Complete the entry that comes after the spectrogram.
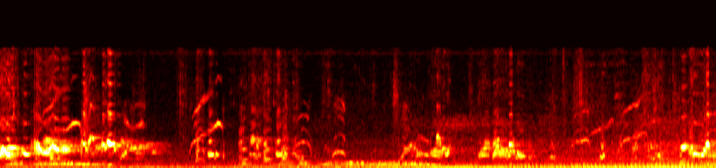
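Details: Red-whiskered bulbul singing in competition, a decoy song for training birds and prompting them to sing; loud chattering, warbled notes open the recording, then short rising whistles and scattered sharp chirps follow, over a faint low hum.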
